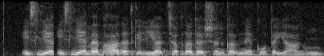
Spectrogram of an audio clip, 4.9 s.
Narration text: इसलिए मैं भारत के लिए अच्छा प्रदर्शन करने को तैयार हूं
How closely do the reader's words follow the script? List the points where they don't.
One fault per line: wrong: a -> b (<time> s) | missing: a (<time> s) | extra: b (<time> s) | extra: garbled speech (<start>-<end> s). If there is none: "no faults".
extra: इसलिए (0.8 s)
